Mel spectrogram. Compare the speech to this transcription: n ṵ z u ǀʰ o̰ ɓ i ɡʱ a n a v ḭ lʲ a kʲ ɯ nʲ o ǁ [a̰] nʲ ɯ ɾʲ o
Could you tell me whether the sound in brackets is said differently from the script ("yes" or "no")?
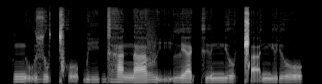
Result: no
